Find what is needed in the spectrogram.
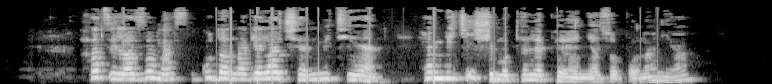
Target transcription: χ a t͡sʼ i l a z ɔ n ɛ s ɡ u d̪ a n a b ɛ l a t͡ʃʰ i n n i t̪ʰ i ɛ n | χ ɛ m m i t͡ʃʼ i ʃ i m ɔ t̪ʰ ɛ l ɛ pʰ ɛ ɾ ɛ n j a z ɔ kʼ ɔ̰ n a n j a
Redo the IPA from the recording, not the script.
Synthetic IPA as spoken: χ a t͡sʼ i l a z ɔ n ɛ s ɡ u d̪ a n a ɡ ɛ l a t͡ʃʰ ɛ n m i t̪ʰ i ɛ n | h ɛ m b i t͡ʃʼ i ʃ i m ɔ t̪ʰ ɛ l ɛ pʰ ɛ ɾ ɛ n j a z ɔ pʼ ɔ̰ n a n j a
